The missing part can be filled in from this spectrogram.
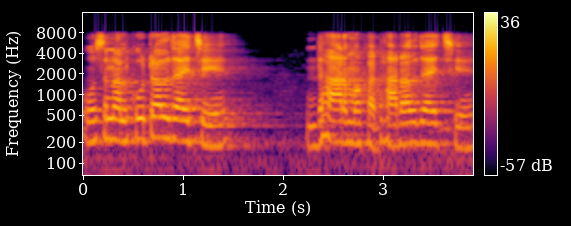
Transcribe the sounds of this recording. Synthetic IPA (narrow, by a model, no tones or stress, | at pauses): osnəlkuʈəld͡ʒajt͡ʃʰɛ | d̪ʱaɾməkəɖʱaɾəld͡ʒajt͡ʃʰɛ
